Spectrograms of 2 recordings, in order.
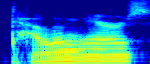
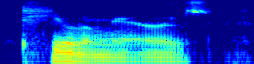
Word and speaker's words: telomeres: I think telomeres is what I've heard it being pronounced as, but Bret seems to be pronouncing it as telomeres, which I'll make note of.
